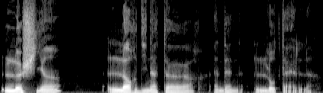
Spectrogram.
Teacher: this hôtel, okay, because it starts with H, but remember that in French we don't pronounce H, okay, so basically the first sound of the word is the vowel O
